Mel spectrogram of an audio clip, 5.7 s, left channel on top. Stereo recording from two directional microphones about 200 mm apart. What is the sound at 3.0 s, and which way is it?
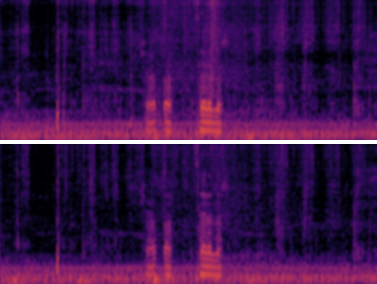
Speech, 45° right (ahead or behind).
